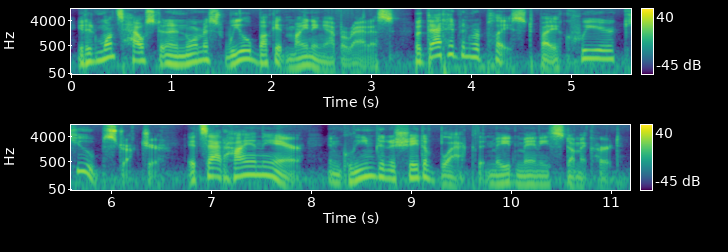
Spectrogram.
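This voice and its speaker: A man's voice: medium pitch, huge pitch swings, normal speed, few pauses, darkish tone, slight background noise. A man narrating scripted fiction as an audiobook-style story. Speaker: author and narrator.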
